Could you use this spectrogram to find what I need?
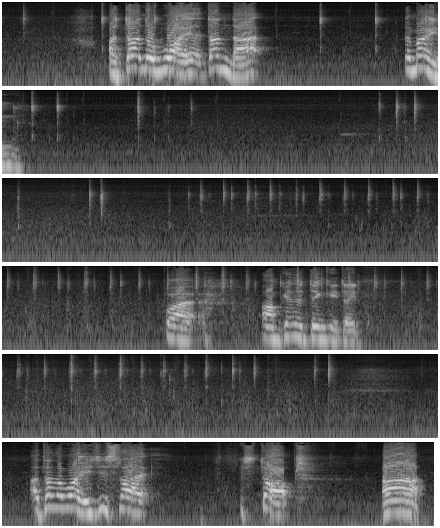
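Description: A man talks casually into a headset microphone, in short bursts.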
